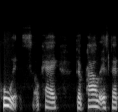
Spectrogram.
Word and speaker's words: WHOIS: you hide it from who is. You spell it WHOIS. I had to go to Google and type it in so I can make sure I pronounce it right. But it's called who is.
